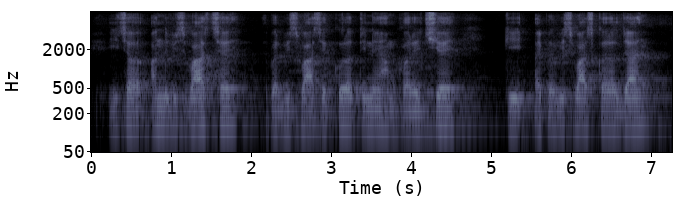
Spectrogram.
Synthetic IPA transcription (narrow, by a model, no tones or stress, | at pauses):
isəənd̪biswast͡ʃʰɛəjpəɾbiswasekːuɾət̪ineɦəmkəɾɛt͡ʃʰiɛ | kiəjpəɾbiswaskəɾəld͡ʒae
